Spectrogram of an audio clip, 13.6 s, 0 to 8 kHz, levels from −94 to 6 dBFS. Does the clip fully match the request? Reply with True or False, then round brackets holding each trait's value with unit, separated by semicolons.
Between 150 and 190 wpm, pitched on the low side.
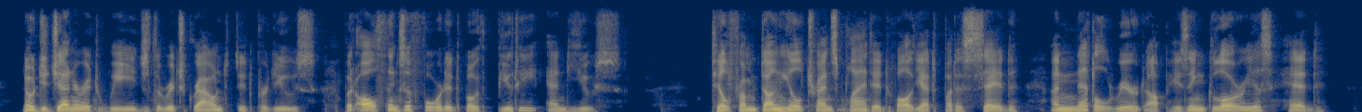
False (140 wpm; 105 Hz)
